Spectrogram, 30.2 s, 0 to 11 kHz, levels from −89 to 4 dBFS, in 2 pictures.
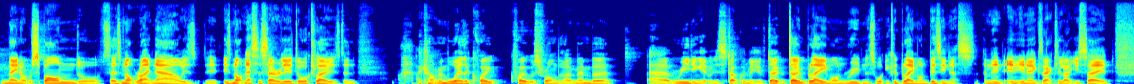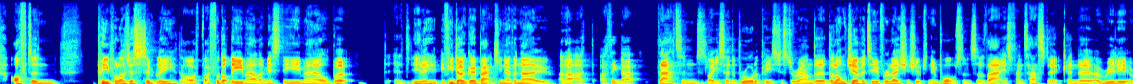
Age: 20-39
